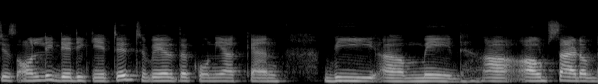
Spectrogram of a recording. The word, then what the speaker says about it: cognac: The first of all, I should mention that cognac is been written as cognac. It's basically pronounced as cognac.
